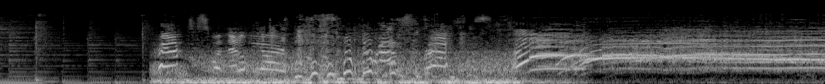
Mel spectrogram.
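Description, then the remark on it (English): A group of people at an empty football field screams to let off steam: after a quiet start, many overlapping loud, sustained yells and shrieks trail into a few long, drawn-out high-pitched cries. “They just scream to let it out.”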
